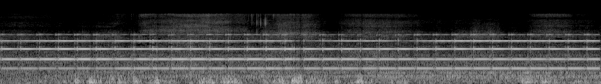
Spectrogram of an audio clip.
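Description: Dutch level-crossing warning bell ringing in rapid strokes, several a second, with a low rumble underneath; it cuts off suddenly at the very end.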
